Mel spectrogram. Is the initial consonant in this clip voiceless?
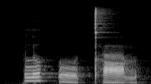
no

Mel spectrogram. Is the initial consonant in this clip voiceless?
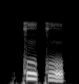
yes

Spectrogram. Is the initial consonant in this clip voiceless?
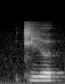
yes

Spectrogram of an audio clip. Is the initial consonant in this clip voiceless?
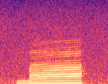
no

